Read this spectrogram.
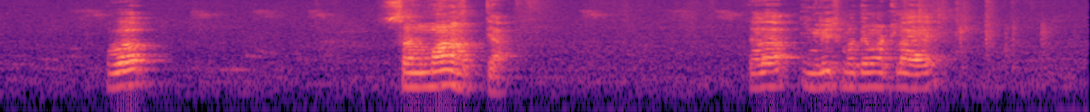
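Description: A middle-aged man speaks close by in short, halting bursts.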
